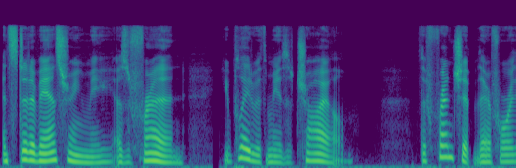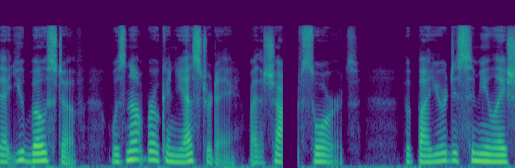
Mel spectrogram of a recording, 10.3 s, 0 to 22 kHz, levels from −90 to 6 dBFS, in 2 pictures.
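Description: At 2.12 s the speech drops out for about 64 ms, then again from 7.98 to 8.15 s for about 160 ms. That's a digital broadcast dropout: the receiver lost good frames and muted until clean ones arrived. Each gap fades out in about 3 ms, so it sounds like a sudden hole, not a click. Whatever was said in there is gone, and the lengths fit two and then five lost frames of roughly 32 ms each.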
